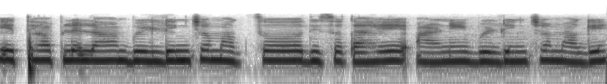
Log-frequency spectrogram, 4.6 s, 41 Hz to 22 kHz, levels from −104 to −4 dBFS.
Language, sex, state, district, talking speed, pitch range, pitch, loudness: Marathi, female, Maharashtra, Sindhudurg, 160 wpm, 230-245 Hz, 240 Hz, -24 LUFS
